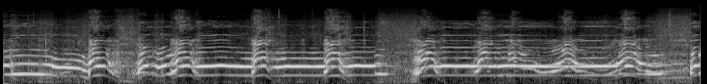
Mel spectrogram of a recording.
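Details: Beagles howl together in long, wavering tones that swoop down and rise again.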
